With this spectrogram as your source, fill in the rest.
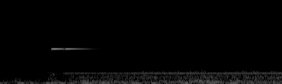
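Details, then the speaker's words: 2018 Kia Optima (JF) electric parking brake, scan tool commanded: short beep then quiet steady motor hum of rear caliper actuator applying; normal operation, used before rear brake pad replacement. "again I can hear the actuator operation okay that's it so this one is going to is going to release or is going to apply the parking brake"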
